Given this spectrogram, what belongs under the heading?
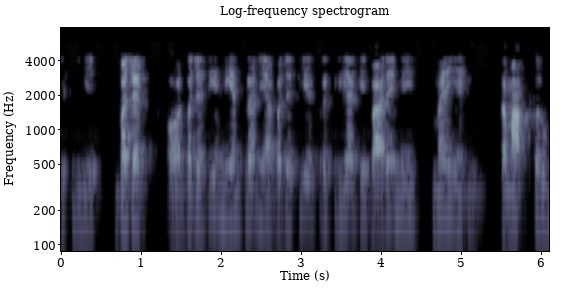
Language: Hindi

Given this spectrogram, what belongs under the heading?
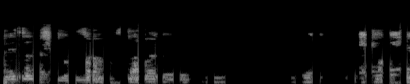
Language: Swahili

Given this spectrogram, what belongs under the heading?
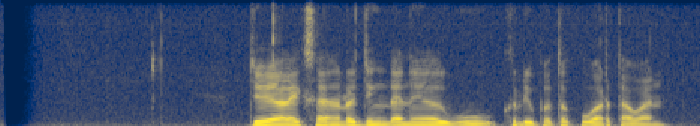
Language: Sundanese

